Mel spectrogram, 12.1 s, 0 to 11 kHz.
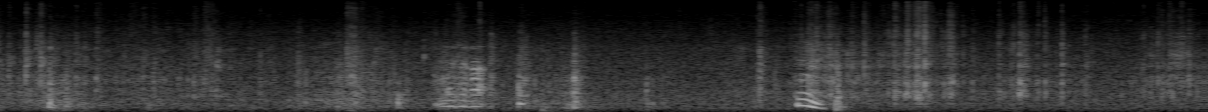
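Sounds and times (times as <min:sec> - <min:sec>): plastic wrapper crinkling: 0:07.6 - 0:12.0
person grunting: 0:08.0 - 0:08.4.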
